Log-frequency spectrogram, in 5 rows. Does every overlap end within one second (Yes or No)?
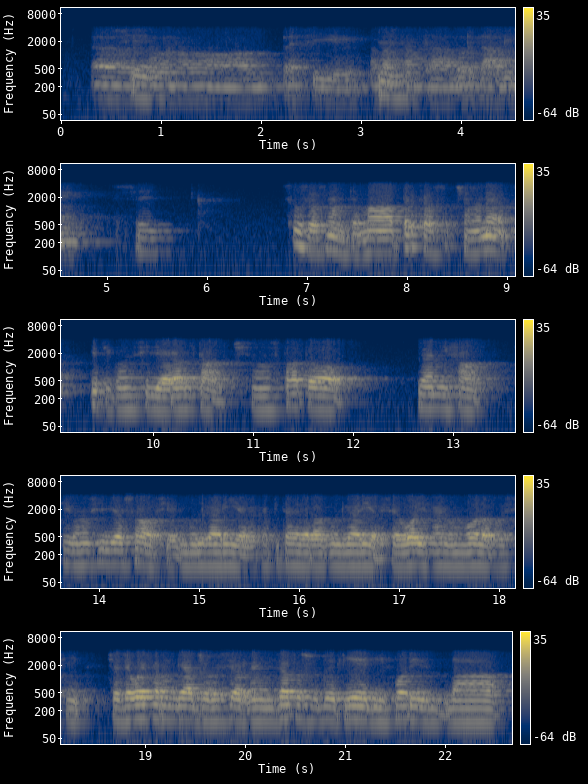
Yes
